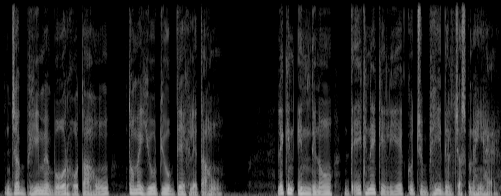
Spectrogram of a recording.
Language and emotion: Urdu, sad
